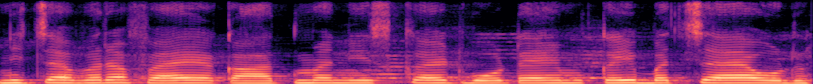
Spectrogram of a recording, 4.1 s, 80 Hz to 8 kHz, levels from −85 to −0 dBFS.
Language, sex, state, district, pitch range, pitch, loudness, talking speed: Marwari, male, Rajasthan, Nagaur, 230-240 Hz, 235 Hz, -14 LUFS, 190 wpm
